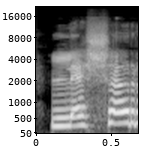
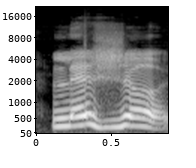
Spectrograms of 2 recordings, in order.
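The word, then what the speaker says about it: leisure: सबको खुलेआम बोलती हूं आप लेजर बोल के दिखाओ मुझे लेशर नहीं श नहीं लेजर ज ठीक है लेजर ट्रेजर ये जितने भी एस यू आर वाले वर्ड्स होते हैं ना जनरली देर प्रोनाउंसड एज ज ठीक है तो ये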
